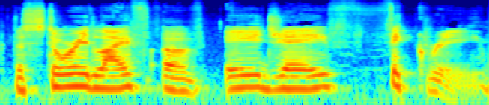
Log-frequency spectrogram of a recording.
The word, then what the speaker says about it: Fikry: Fikry, which I've been pronouncing Filkry because I thought there was an L, and there's not one.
